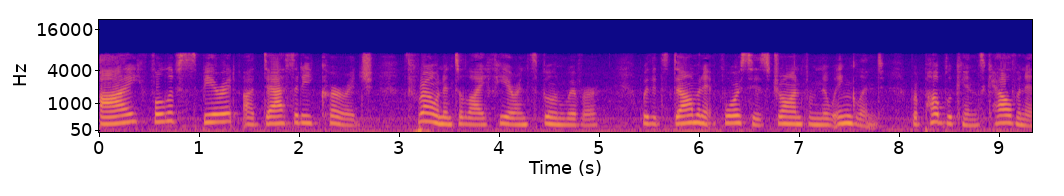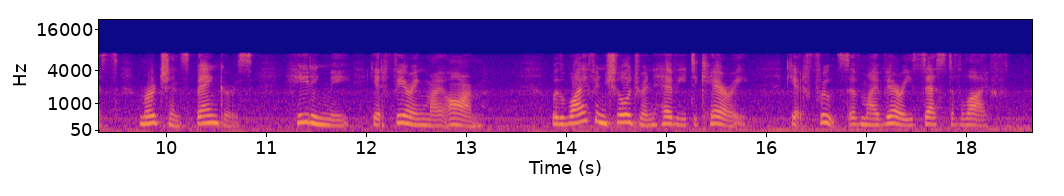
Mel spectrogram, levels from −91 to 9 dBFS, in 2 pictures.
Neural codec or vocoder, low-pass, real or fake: none; 7.2 kHz; real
